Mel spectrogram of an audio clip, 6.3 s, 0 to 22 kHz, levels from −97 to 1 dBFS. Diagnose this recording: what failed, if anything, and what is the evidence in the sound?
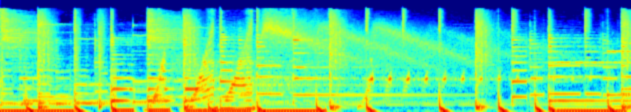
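Nothing failed; no fault is audible anywhere.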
